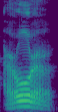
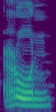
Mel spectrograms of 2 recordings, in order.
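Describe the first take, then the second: First: The n sound merges into the following r. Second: The n sound is pronounced before the r. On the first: The speaker calls it right. "harus dibaca rur" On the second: The speaker calls it wrong. "tidak boleh dibaca run"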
